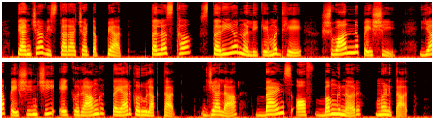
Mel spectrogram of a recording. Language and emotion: Marathi, neutral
